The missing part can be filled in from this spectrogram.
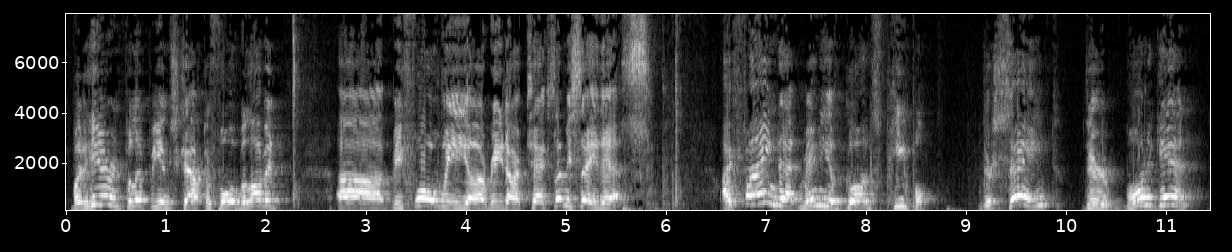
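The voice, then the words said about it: Heavy Boston New England accent. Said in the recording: “your Boston, your New England accent is so heavy”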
